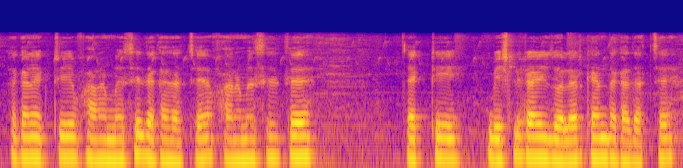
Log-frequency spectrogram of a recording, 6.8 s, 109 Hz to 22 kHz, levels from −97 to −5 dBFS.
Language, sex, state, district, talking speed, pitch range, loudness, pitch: Bengali, male, Assam, Hailakandi, 115 wpm, 135-150 Hz, -16 LUFS, 145 Hz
